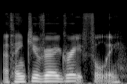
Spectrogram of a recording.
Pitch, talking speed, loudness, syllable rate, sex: 130 Hz, 235 wpm, -15 LUFS, 7.7 syllables/s, male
